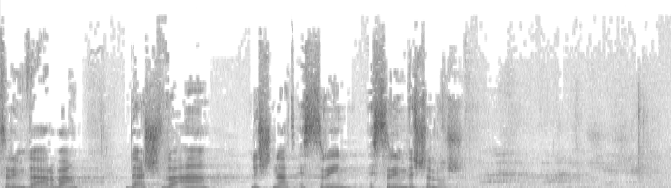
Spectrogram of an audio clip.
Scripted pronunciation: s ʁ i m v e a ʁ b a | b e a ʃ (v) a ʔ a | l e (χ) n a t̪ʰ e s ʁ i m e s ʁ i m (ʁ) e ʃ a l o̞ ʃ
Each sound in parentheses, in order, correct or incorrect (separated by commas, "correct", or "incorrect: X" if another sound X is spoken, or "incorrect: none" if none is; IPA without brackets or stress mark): correct, incorrect: ʃ, incorrect: v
